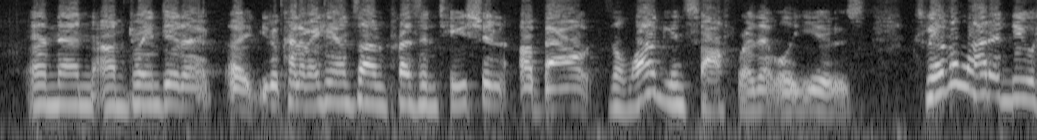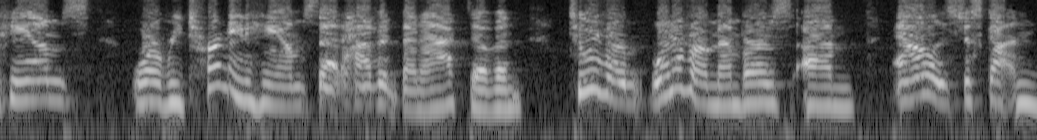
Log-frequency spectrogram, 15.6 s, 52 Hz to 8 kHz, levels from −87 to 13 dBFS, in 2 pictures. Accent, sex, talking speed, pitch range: American, female, 195 wpm, 190-255 Hz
